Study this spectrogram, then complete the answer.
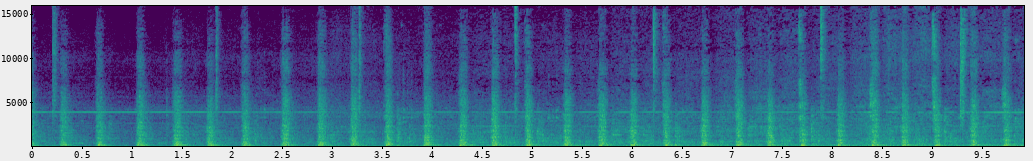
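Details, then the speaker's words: Real-world steam locomotive example showing four chuffs per revolution: crisp, evenly spaced chuffs at about three per second with steady hiss between. A normal, healthy four-beat exhaust per wheel turn. "So as you can see with the real world examples, you can hear those 4 chuffs per revolution."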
